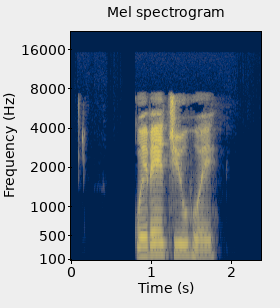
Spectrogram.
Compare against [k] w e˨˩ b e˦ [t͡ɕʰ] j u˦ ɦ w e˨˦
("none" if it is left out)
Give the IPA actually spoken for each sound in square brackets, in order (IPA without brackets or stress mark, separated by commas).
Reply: k, t͡ɕ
